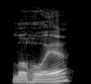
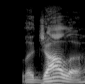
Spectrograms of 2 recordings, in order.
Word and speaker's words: La Jolla: Yeah, or in my near my hometown of San Diego, California, there's a town called La Jolla. The J is silent, but whenever tourists would come in town, they'd be like, hey, how do I get to La Jolla?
